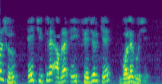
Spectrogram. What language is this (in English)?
Bangla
